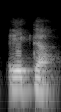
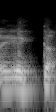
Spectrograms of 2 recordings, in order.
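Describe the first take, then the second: First: The final vowel is more open. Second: The final vowel is a short neutral vowel. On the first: This is the northern pronunciation. "It's more slightly more open in northern eka" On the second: This is the Sinhala pronunciation. "not eka"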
